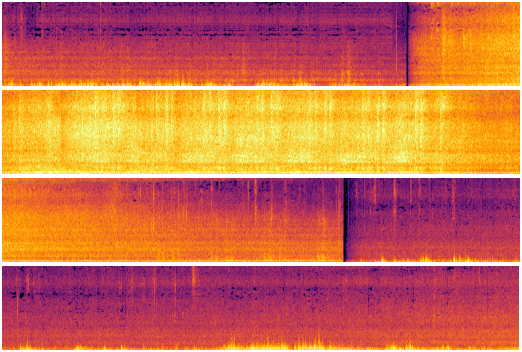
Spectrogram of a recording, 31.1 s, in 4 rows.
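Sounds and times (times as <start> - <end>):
wind buffeting microphone: 0.0 - 31.0
train wheels clattering: 6.4 - 15.9.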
